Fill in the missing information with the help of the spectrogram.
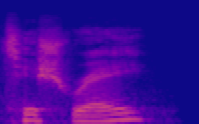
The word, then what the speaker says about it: Tishrei: In Ezekiel 38, Gog and Magog, that war begins in, is it pronounced Tishrei? Is that correct? – Right.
